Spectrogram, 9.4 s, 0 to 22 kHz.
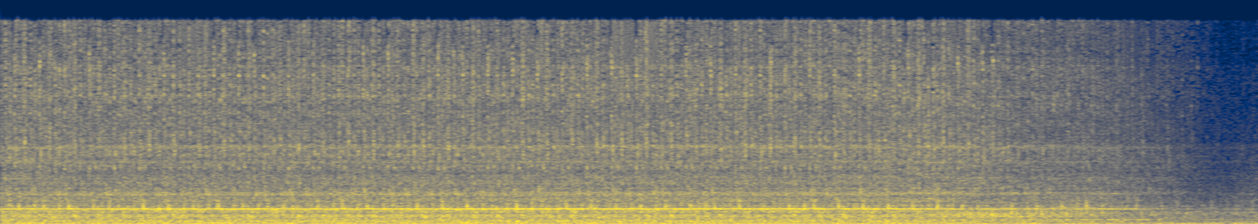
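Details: Mercedes-Benz GL 500 with M273 V8 at 72,500 km, idling smoothly with a faint regular knock about three per second over a thin steady whine; source not pinned down.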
